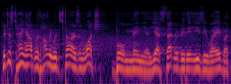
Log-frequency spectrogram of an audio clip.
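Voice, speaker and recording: An actor playing a noble cowboy leader, speaking earnestly and declaiming in a parody of an old radio serial. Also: male voice, mid-range voice, brisk, a little mellow, in a large hall, a little hiss or hum, lightly acted.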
